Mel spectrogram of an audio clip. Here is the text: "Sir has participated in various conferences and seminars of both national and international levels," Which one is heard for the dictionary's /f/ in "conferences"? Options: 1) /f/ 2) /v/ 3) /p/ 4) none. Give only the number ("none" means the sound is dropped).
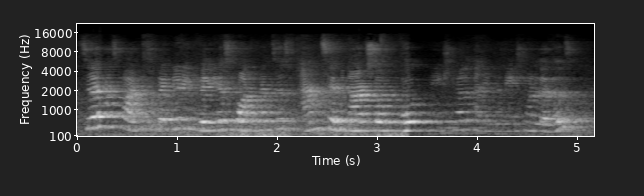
4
